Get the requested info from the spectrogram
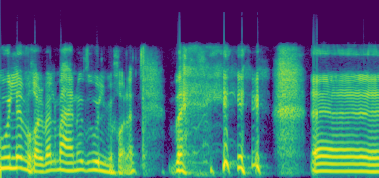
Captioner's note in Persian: خنده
